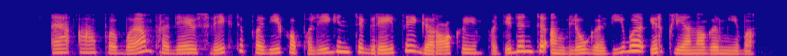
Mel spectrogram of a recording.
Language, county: Lithuanian, Klaipėda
